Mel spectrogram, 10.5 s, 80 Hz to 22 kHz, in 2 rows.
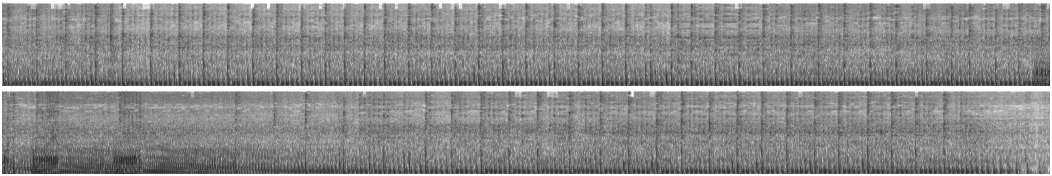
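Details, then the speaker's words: Husqvarna 61 chainsaw, idling too fast with a worn clutch: fast buzzy two-stroke idle with a rattling chain whirr that never stops; the chain keeps spinning at idle. "You see the chain, friends? So that chain is spinning."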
